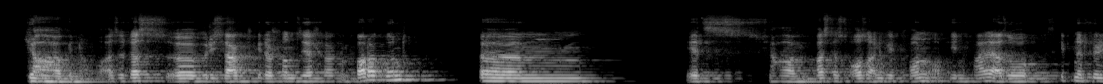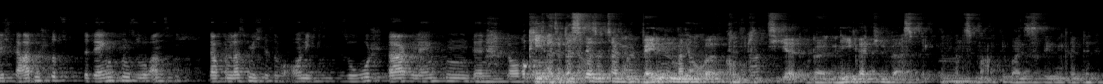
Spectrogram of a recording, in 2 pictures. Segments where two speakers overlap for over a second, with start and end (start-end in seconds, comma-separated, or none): 16.3-18.6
